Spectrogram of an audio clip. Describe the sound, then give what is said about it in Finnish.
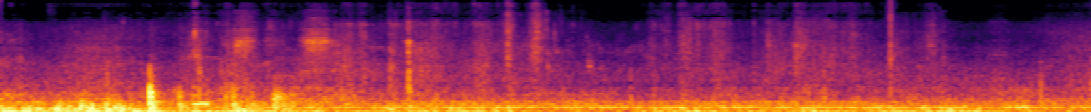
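A motorboat approaches, its engine droning low and steady across the water, a constant hum under wind noise and faint splashing, with soft paddle-like knocks near the start. “Otto moottorivene tulos ja tämä väylä haarautuu tässä nyt.”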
